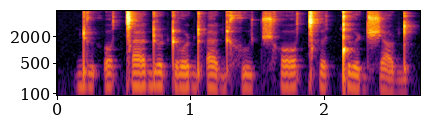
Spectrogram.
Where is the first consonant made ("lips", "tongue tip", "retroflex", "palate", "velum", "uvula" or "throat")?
retroflex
